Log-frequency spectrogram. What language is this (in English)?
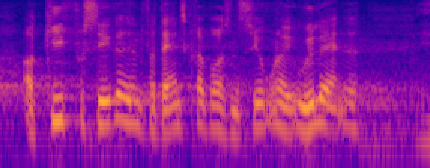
Danish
